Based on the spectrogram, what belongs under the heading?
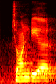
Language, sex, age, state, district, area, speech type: Gujarati, male, 30-45, Gujarat, Surat, rural, spontaneous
